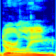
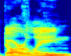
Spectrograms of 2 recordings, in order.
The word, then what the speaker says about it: Darline: It is spelled D- A R L I N E. Everybody that we've heard has pronounced it Darlene, so that's what we're going to go with.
